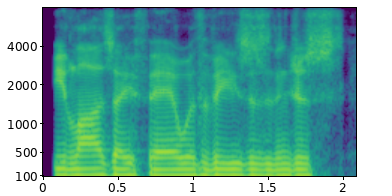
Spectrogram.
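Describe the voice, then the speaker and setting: Quick, low-voiced man chiming in. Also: completely flat delivery, a little mellow, clear, resonant tone. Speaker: esports podcast panelist. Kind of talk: casual chat, brief interjections.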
